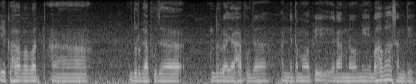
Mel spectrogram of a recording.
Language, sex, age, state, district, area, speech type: Sanskrit, male, 18-30, Assam, Kokrajhar, rural, spontaneous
